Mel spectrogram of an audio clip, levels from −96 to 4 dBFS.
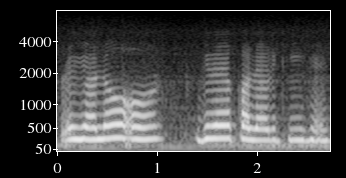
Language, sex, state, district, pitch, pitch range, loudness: Hindi, female, Madhya Pradesh, Bhopal, 255 Hz, 240-270 Hz, -11 LUFS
